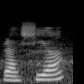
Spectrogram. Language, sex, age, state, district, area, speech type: Assamese, female, 18-30, Assam, Kamrup Metropolitan, urban, spontaneous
